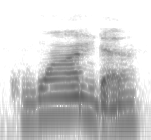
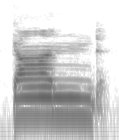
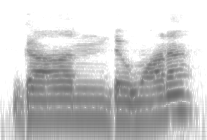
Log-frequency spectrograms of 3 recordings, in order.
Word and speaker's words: Gondwana: Zimbabwe and Gwanda. It's not actually, it's Gondwana. Gondwana.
